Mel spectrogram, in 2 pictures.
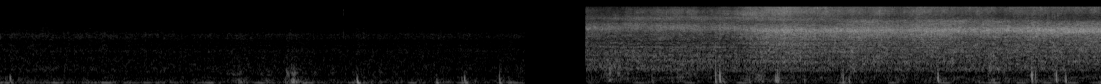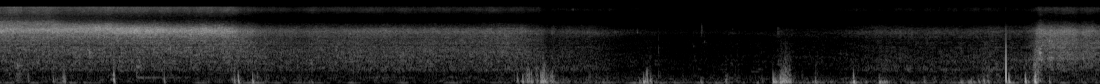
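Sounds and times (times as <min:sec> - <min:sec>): vegetables sizzling in a hot pan: 0:05.9 - 0:17.5, 0:19.3 - 0:22.0.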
